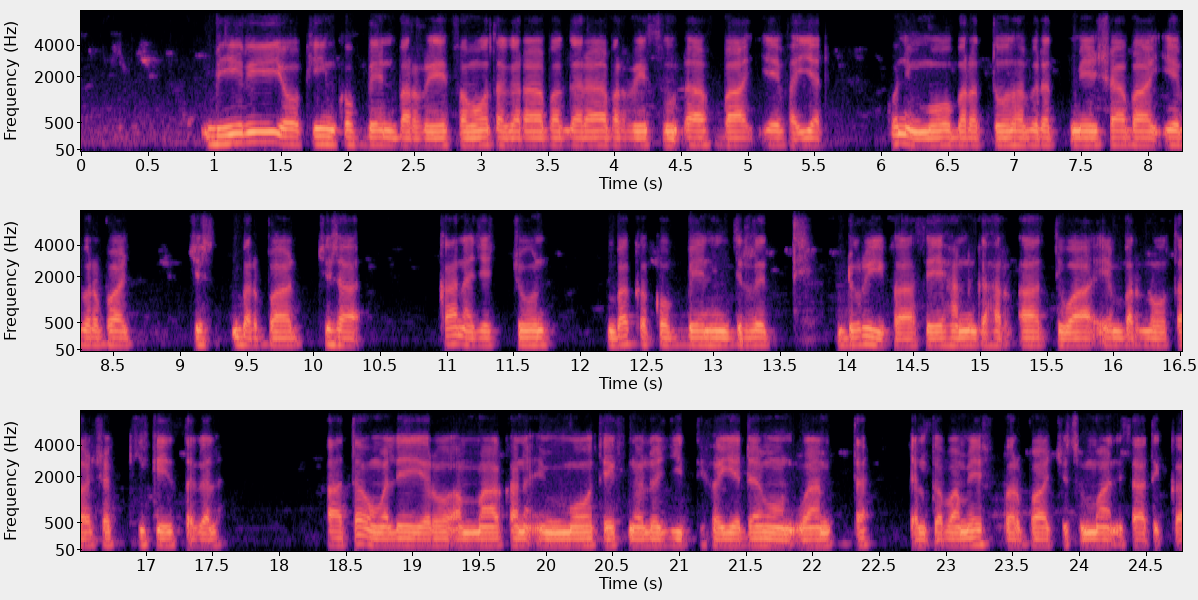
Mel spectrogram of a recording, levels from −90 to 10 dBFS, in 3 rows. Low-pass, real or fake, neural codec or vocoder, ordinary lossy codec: 7.2 kHz; real; none; Opus, 16 kbps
